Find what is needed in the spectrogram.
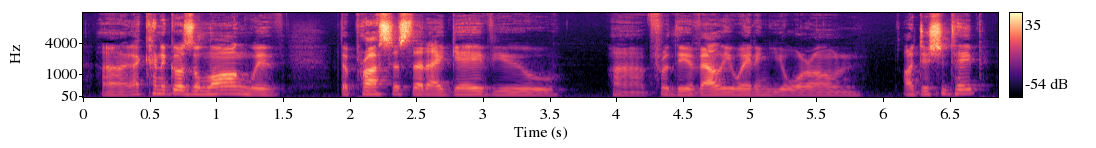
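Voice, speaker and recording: A man talks at a fairly quick pace and a fairly high pitch. The recording is very clean, with a silent background. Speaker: acting coach. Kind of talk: tutorial. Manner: casual, many filler words.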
